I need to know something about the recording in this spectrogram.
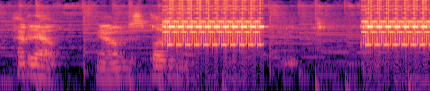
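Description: Telephone ringing: two trilling rings of about a second each, about two seconds apart.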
